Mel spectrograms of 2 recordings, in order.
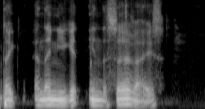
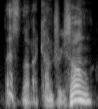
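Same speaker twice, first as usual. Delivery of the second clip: station owner; 9 semitones higher than usual. Retold or imitated. Station owner voiced in anecdote.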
